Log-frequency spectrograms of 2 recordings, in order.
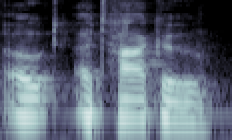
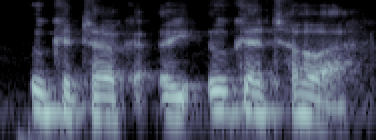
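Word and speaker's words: Uk'otoa: And she prayed to their god, I can't pronounce it, Otaku. Ukatoa.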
